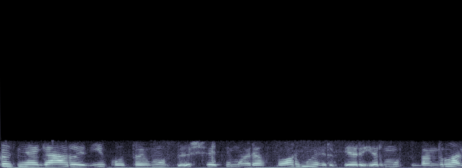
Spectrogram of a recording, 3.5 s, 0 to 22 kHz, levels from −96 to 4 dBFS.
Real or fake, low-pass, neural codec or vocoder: real; 3.6 kHz; none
